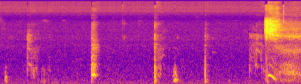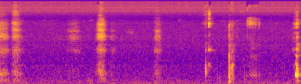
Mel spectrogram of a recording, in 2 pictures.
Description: I had to sneeze sool badd!! But I had to be quiet so no one woke up. I had to leave the room eventually when holding them back like that became too much 😅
